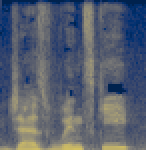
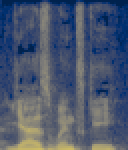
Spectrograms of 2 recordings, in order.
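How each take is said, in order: First: The name begins with a J sound. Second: The name begins with a Y sound. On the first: "probably how you pronounce that" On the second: "The J might be a Y"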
